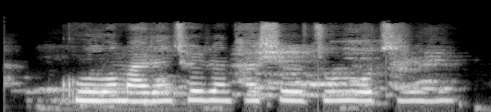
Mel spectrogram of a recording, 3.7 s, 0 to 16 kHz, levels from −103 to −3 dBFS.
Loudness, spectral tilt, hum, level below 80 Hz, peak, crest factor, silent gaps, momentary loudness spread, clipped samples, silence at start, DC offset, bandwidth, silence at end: -15 LUFS; -3.5 dB/octave; none; -54 dBFS; -2 dBFS; 14 dB; none; 13 LU; under 0.1%; 0.05 s; under 0.1%; 8.4 kHz; 0.25 s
